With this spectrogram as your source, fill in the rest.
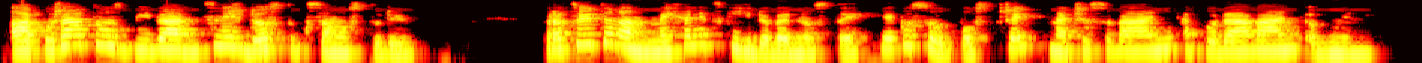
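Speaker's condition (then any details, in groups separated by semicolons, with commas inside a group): No condition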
